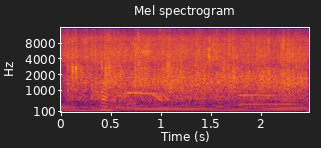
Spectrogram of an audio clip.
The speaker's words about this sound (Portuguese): Amém. Aplauda Jesus.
